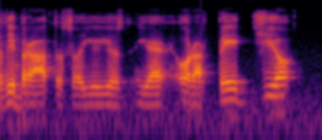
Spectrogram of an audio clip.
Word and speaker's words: arpeggio: so you use or arpeggio. I like to say arpeggio like in Italian, not arpeggio like British and American read. Is a soft G.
